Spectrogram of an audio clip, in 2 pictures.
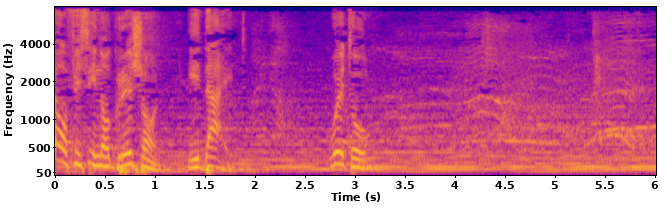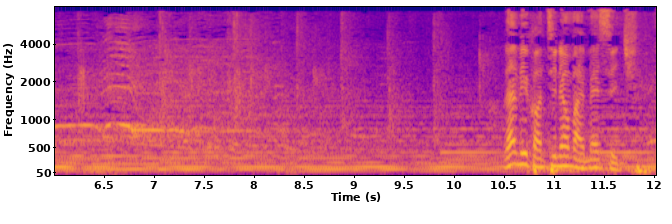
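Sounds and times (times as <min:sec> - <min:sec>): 
speech: 0:00.0 - 0:01.9, 0:02.8 - 0:03.3, 0:10.5 - 0:12.0
scattered whoops and cries from the crowd: 0:03.3 - 0:08.3
large audience shouting together: 0:03.3 - 0:08.4.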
